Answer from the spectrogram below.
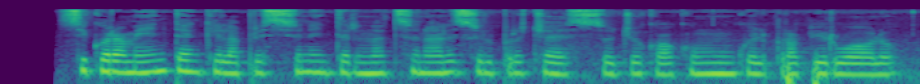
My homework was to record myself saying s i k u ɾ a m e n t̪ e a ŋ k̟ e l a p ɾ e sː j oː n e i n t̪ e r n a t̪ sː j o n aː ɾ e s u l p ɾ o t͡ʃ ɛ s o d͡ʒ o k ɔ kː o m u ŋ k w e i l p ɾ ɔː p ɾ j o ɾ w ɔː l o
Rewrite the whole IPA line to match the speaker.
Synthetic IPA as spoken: s i k u ɾ a m e n t̪ e a ŋ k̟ e l a p ɾ e sː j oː n e i n t̪ e r n a t̪ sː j o n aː l e s u l p ɾ o t͡ʃ ɛ sː o d͡ʒ o k ɔ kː o m u ŋ k w e i l p ɾ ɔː p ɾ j o ɾ w ɔː l o

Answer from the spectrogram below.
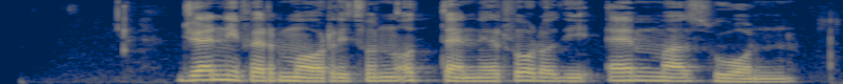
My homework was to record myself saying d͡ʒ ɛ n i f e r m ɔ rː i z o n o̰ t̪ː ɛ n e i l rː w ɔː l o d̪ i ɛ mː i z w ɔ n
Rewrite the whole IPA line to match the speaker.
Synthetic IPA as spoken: d͡ʒ ɛ n i f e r m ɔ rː i s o n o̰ t̪ː ɛ nː e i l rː w ɔː l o d̪ i ɛ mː a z w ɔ n

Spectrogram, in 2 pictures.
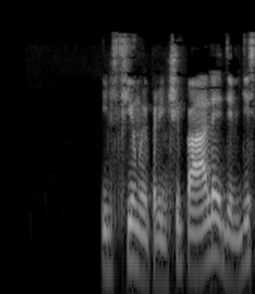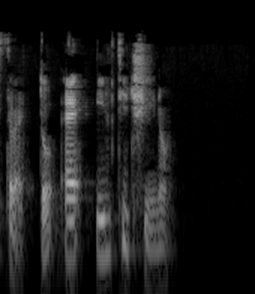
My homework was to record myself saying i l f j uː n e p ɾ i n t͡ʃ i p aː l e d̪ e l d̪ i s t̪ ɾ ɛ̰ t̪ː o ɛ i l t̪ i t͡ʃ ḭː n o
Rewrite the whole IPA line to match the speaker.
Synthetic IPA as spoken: i l f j uː m e p ɾ i n t͡ʃ i p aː l e d̪ e l d̪ i s t̪ ɾ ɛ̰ t̪ː o ɛ i l t̪ i t͡ʃ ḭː n o

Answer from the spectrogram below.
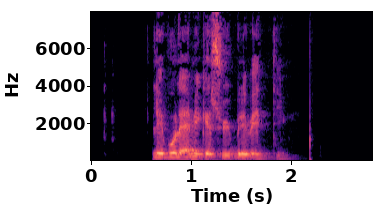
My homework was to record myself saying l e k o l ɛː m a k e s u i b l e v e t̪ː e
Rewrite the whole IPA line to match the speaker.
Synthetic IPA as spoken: l e p o l ɛː m i k e s u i b ɾ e v e t̪ː i

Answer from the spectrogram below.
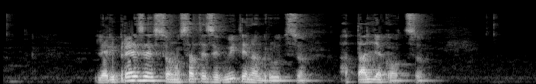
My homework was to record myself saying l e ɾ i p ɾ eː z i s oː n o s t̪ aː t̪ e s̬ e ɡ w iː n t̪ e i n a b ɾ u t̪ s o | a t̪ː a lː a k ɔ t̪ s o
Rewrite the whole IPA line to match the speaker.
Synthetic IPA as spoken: l e ɾ i p ɾ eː z e s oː n o s t̪ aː t̪ e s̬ e ɡ w iː t̪ e i n a b ɾ u t̪ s o | a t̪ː a ʎː a k ɔ t̪ s o

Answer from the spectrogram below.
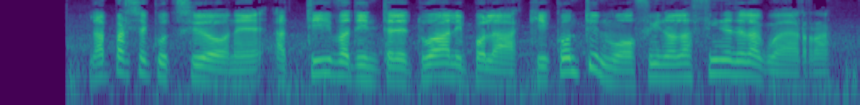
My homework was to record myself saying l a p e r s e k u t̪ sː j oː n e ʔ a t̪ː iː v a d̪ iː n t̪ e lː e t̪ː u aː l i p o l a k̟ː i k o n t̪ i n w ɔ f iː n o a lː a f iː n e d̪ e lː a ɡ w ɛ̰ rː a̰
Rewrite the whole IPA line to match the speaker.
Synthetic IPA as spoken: l a p e r s e k u t̪ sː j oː n e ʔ a t̪ː iː v a d̪ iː n t̪ e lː e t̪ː u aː l i p o l a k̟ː i k o n t̪ i n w ɔ f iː n o a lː a f iː n e d̪ e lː a ɡ w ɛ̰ rː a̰

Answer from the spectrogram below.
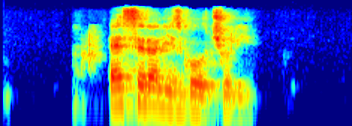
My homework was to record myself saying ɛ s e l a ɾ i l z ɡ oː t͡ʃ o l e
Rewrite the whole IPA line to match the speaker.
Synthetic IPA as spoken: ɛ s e ɾ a l i z ɡ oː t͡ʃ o l i

